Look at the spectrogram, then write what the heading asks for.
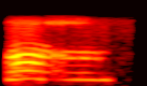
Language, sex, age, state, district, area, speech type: Assamese, female, 18-30, Assam, Dibrugarh, rural, conversation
